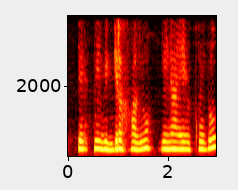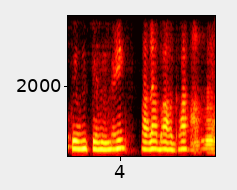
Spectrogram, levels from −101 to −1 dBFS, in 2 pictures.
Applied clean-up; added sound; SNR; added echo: neural mask model DeepFilterNet 3.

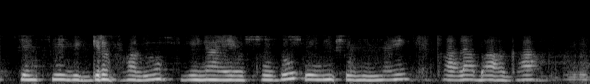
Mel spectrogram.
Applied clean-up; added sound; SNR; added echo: neural separator model SepFormer DNS4.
